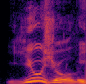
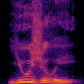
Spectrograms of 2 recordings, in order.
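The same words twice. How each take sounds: First: The word is read with strong emphasis. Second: The word is read plainly, without emphasis.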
